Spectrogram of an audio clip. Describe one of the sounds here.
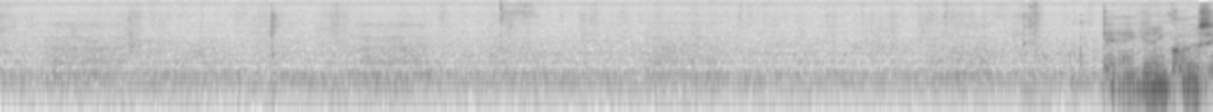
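Cord rustles and rubs softly as hands braid it.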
